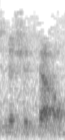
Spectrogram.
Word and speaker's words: Neuchâtel: The canton is Neuchâtel. – Oh, okay. – We're in the town of Marin, M-A-R-I-N.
